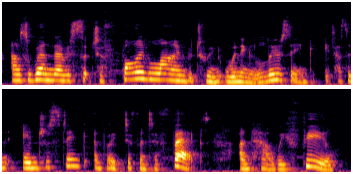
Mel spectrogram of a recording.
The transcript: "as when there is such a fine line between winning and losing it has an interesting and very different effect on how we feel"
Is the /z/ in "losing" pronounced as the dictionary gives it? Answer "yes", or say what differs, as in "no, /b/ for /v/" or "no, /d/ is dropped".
yes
